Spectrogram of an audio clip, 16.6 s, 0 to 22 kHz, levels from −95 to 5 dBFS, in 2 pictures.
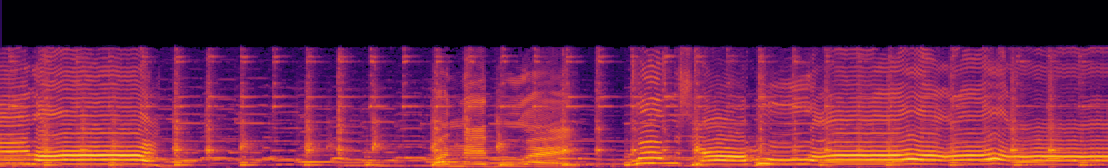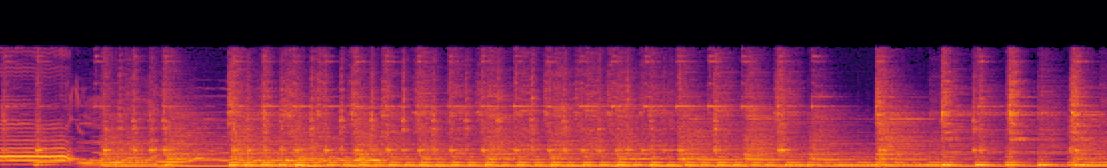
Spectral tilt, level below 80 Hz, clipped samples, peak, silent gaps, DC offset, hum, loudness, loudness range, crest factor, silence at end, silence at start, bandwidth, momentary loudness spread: -0.5 dB/octave; -58 dBFS; under 0.1%; -2 dBFS; none; under 0.1%; none; -13 LUFS; 6 LU; 12 dB; 0 s; 0 s; 16.5 kHz; 13 LU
